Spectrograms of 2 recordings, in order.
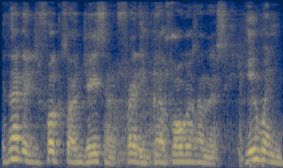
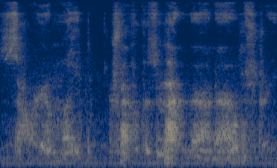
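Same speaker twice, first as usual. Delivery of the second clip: put-on voice, much higher and quieter; 14 semitones higher, 20 dB quieter than usual. Speaker does a second take of the voice he says he can do, doing 'the voice'. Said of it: "That was the voice".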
